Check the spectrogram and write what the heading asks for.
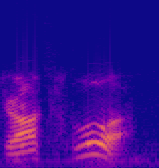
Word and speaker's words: Dracula: But he heard stories about Dracula, the real historical Dracula, and he heard the name, and the name sounded like Dracula. Dracula was what he heard, which is the Romanian pronunciation of the name, Dracul, meaning dragon, and Ya, meaning son of.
